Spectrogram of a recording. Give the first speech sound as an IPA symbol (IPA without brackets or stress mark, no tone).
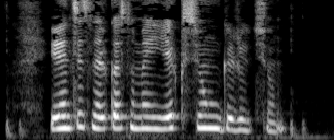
i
